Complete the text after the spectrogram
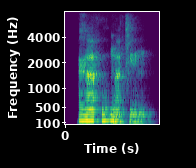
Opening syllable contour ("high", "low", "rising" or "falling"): high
